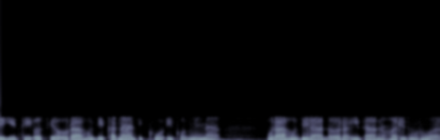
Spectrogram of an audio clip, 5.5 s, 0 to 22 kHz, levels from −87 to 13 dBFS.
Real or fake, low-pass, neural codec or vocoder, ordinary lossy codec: fake; 3.6 kHz; codec, 44.1 kHz, 2.6 kbps, DAC; none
